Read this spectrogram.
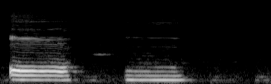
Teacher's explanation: But pay attention to these ones. O, U, you'll see that my tongue is retracted. It is actually the back of the tongue that is raised. And so those are called back vowels.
